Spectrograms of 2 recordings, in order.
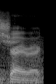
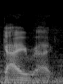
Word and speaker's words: Shyrak: It is Shyrak. Okay, I thought it was Skyrak for a second there.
